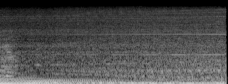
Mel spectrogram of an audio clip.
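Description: Steady low rumble of outdoor background noise, with a man's voice trailing off at the very start.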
